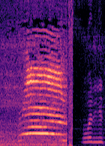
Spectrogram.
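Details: Domestic cat giving a long, steady, tonal meow held for about a second, then a shorter, softer second meow after a brief silence; indoor setting with people talking nearby.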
